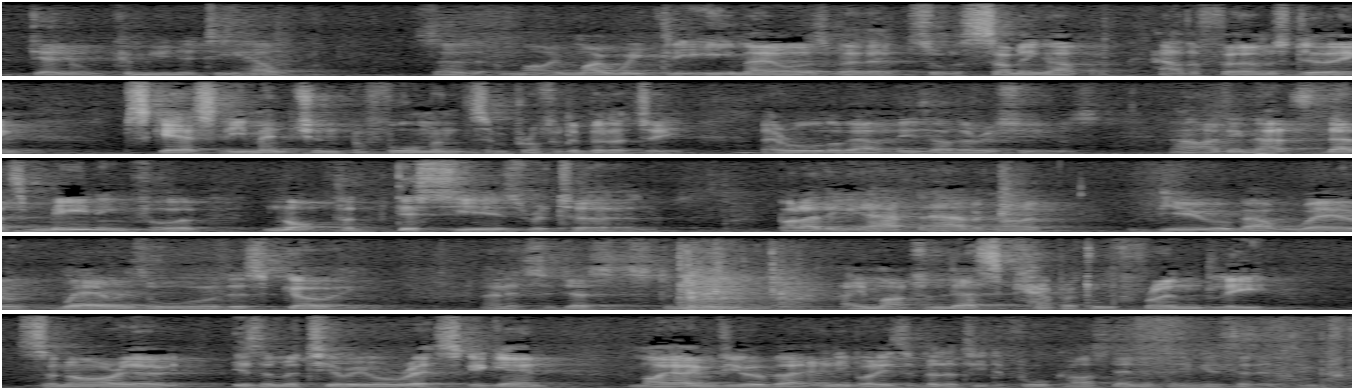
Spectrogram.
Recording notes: A live conversation in Frankfurt, recorded at the inaugural Alternative Investment Congress, staged by Capinside.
